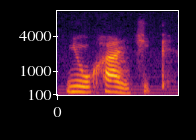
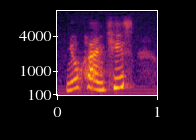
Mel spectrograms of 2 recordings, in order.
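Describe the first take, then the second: First: The word ends with a k sound. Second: The word ends with an s sound.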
